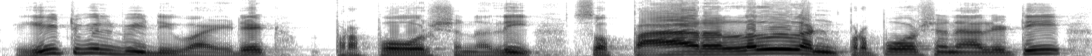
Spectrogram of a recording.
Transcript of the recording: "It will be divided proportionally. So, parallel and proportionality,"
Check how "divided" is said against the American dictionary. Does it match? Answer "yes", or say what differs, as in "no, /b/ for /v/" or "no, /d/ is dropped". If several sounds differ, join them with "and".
yes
